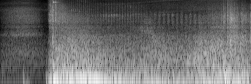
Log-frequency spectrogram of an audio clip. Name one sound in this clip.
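A bullet rushes through the air with a loud, steady roar.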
